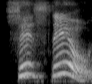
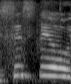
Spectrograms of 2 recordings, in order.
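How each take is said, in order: First: Much higher, louder barked command; harsh parent. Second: Higher, sharp mock command; stern parent. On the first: Retold or imitated. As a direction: yell it while gripping the child. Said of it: "put their child in a chokehold". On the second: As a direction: snap it at a fidgeting kid. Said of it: "they be telling their children".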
